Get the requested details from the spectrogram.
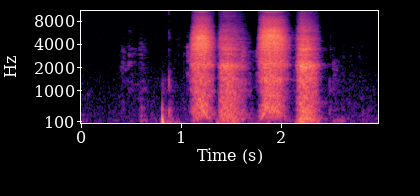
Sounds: Sniff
